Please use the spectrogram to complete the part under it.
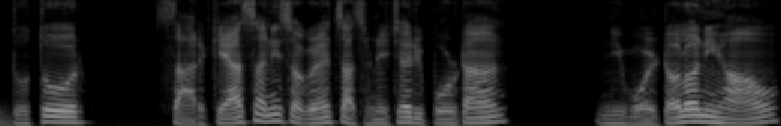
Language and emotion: Goan Konkani, fearful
